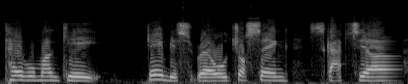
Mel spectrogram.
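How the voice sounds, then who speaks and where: A man giving live sim racing commentary, excitable and rambling with many fillers, his voice going hoarse and cracking. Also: high-pitched, takes it slowly, dry recording, poor audio. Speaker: race commentator.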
